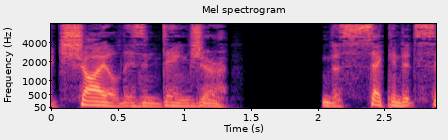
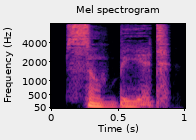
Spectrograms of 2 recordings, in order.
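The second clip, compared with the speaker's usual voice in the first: icy; 2 semitones lower, 3 dB quieter than usual. A narrator's reading. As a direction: say it coldly. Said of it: "I reply icily".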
